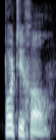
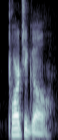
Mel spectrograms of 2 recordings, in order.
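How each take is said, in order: First: Portugal with a throaty Dutch g and a long o at the end; Dutch pronunciation. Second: Portugal with a hard English g; English pronunciation. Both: Shown as a demonstration.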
